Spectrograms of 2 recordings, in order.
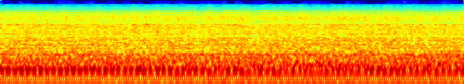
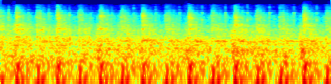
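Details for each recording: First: Sawmill engine running steady with a low even thrum and a light fast rattle on top, about three a second; something on the door is rattling, cause unknown to the owner. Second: Sawmill engine started on choke and run briefly to check everything spins nicely: an even, steady low putter of about nine beats a second with no knocks or misses. Normal healthy idle, engine reportedly good so far.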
